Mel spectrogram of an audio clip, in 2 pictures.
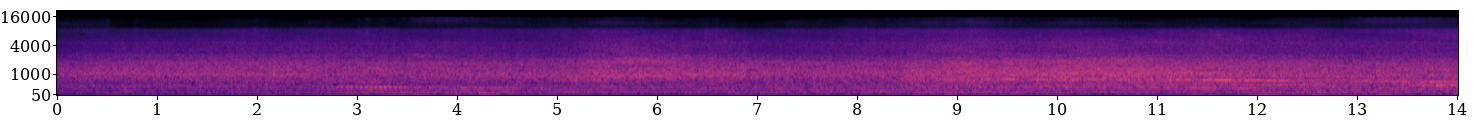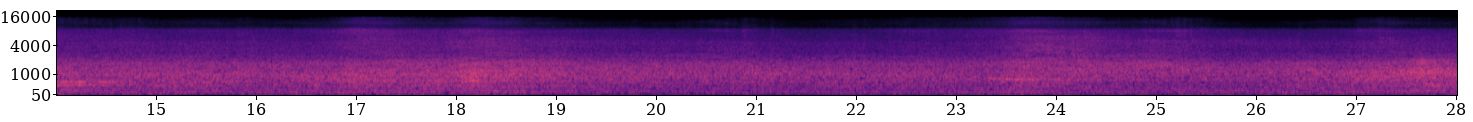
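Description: Steady rush of motorway traffic: cars and vans passing at speed on a multi-lane autobahn, with tyre and engine noise swelling each time a vehicle goes by, every few seconds.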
